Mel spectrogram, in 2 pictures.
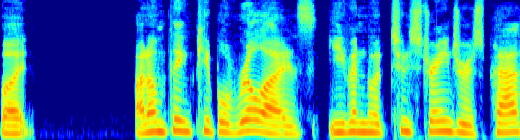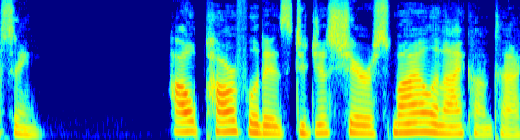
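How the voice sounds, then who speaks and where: Speaking in a plain, everyday voice with an American accent, a woman talks at a moderate pace and a fairly high pitch with ordinary pitch variation, in a dry, close sound with no echo on a very clean recording with a silent background. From Boston area, Massachusetts. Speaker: spiritual healer. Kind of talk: podcast interview.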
